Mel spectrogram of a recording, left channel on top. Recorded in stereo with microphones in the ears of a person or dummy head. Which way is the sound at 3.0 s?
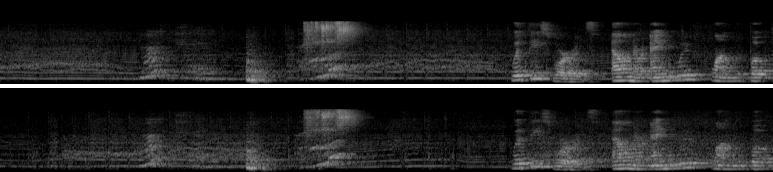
35° left (ahead or behind).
